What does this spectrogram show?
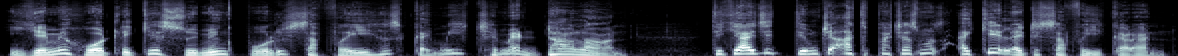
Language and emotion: Kashmiri, disgusted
